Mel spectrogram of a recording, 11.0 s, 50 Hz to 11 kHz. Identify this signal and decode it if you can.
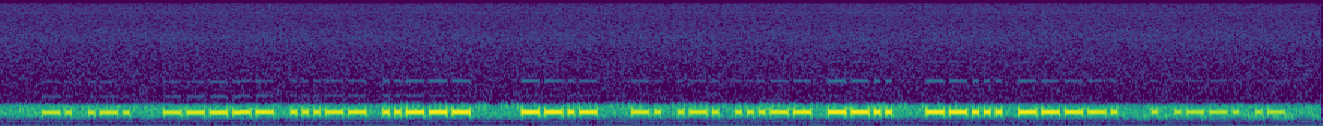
Morse code, heard as a keyed tone, about 25 wpm, 440 Hz, with radio noise. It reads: NR 032 Q NR3Z 79 EPA
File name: contests / ss-cw-k5tr-op-n5rz -1500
